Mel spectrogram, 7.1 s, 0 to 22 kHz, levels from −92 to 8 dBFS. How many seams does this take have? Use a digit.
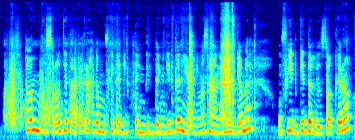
0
